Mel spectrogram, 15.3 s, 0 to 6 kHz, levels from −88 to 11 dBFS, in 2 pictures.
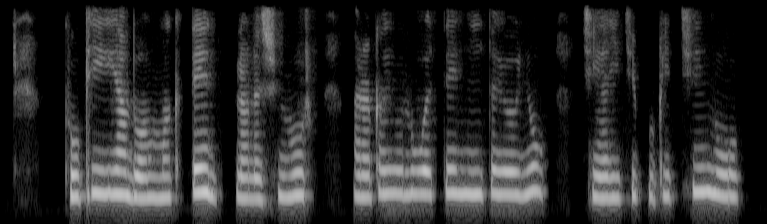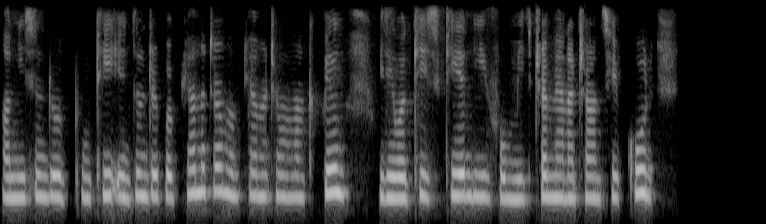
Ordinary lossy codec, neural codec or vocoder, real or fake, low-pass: AAC, 32 kbps; autoencoder, 22.05 kHz, a latent of 192 numbers a frame, VITS, trained on one speaker; fake; 5.4 kHz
